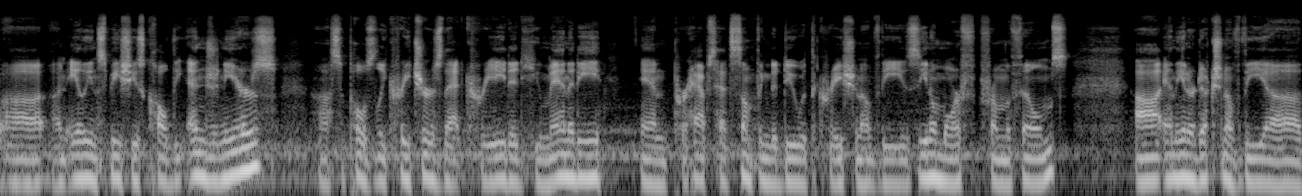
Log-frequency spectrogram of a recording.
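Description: A man hosting an informal introductory monologue, talking in an enthusiastic, conversational way as he explains things. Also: fairly low pitch. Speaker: host and game master. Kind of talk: informal introductory monologue about a sci-fi franchise and tabletop game. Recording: clear background noise.

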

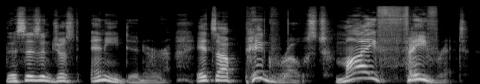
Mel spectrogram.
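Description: A woman acts out a sly storybook fox, a greedy hunter savoring a catch. The delivery is bright and forceful, slow and gloating, with dramatic swoops in pitch. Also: wildly swooping pitch, breathy edge, full character voice.

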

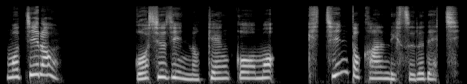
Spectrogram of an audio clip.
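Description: A woman's voice: high-pitched, big pitch swings, measured pace, no echo, studio quality. A woman voicing a small, strict and prim sparrow-spirit girl in an anime game, with a childlike lisp and polite but scolding speech. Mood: polite, dutiful. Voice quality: childlike, lisping. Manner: polite but scolding, quirky verbal tic. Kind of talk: anime game character voice lines.

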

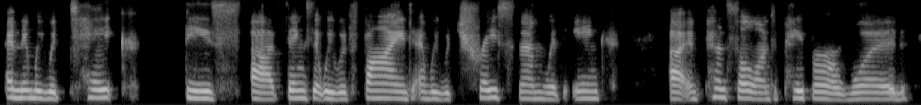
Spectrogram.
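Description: A woman's voice: mid-range voice, fairly even intonation, unhurried, dry recording. A woman artist describing her work on a video call, hesitant with many fillers. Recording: dull, dry video call audio.

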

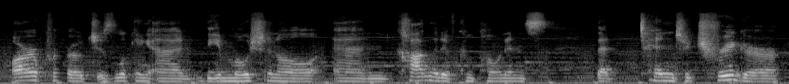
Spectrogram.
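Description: A woman in her fifties with a notably low voice speaks with confident assurance. She talks from a living room, with soft music underneath. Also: rough recording. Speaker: clinical director. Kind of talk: interview.

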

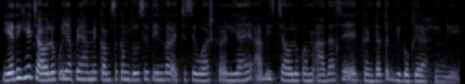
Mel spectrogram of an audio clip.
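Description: Gravelly-voiced woman narrating a home recipe. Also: a little high, fairly even intonation, fairly quick, warm tone, slight background noise. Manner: instructive, talks the viewer through each step. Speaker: cooking channel host. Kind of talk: step-by-step recipe voice-over.

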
